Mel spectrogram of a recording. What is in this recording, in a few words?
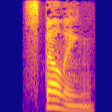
"spelling", English voice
